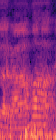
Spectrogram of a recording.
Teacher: और ये विसर्ग का उच्चारण कंठ से होगा, विसर्ग रामः ऐसा कहेंगे।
